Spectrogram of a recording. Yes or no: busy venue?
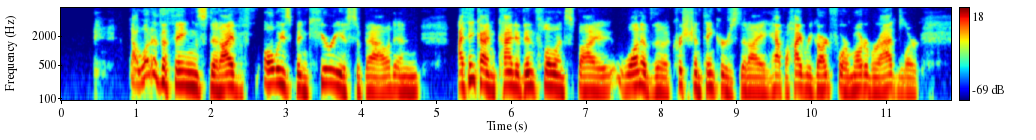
no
